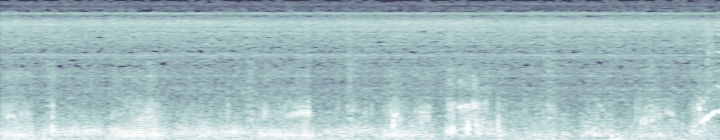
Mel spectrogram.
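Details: Soft continuous purring from a sleeping kitten, a low throbbing rumble with faint rustles and a brief high squeak at the very end.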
